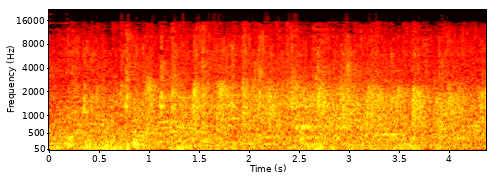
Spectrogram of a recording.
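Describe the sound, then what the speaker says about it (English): Steady, dense applause from the audience at a county fair beef show, a continuous wash of many hands clapping with no break across the whole stretch. "Let's give them a round of applause"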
